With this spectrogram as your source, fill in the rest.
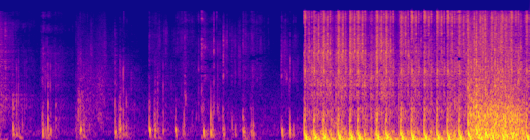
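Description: Gunfire in Counter-Strike: a quieter run of clipped shots and footstep-like taps, then an abrupt loud, dense stretch of sustained automatic fire that fills the rest, with no voices.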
